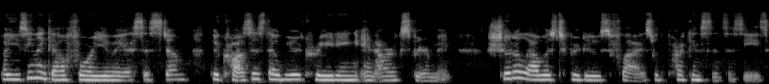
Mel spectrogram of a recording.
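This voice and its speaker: Somewhat breathy, a woman talks at a fairly high pitch and a fairly quick pace. Her intonation stays fairly even. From US Midwest, Ohio. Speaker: student. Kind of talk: class presentation.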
